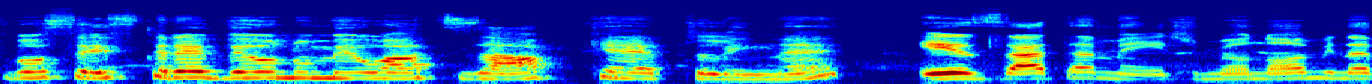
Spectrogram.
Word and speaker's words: Kathleen: Mas eu vi que você escreveu no meu WhatsApp Kathleen, né? Exatamente. Meu nome, na verdade, é Kathleen.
